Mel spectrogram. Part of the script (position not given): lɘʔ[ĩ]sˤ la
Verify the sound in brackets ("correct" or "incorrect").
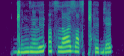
incorrect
